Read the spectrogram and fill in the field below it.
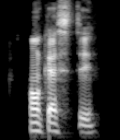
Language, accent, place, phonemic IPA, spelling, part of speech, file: French, France, Lyon, /ɑ̃.kas.te/, encaster, verb, LL-Q150 (fra)-encaster.wav
- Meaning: to put a pottery in front of a stove in a saggar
